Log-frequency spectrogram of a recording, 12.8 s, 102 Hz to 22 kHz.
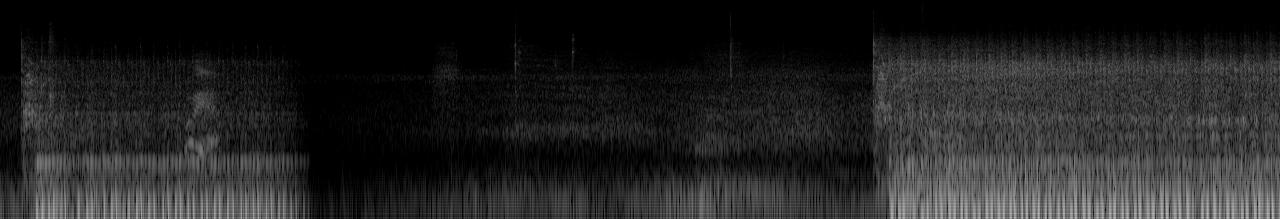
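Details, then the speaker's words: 1982 Honda Silver Wing GL500 warming up after intake manifold repair and carb cleaning: even, steady idle thrum, brief quiet gap, then picks back up just as smooth; healthy idle. "well here she is we're getting her idled up here real quick and then we're going to button her back up"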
